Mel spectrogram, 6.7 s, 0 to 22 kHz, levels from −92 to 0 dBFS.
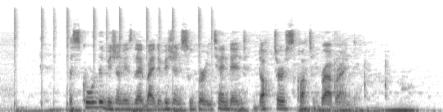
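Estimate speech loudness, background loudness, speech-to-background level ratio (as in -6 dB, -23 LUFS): -34.0 LUFS, -50.0 LUFS, 16.0 dB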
